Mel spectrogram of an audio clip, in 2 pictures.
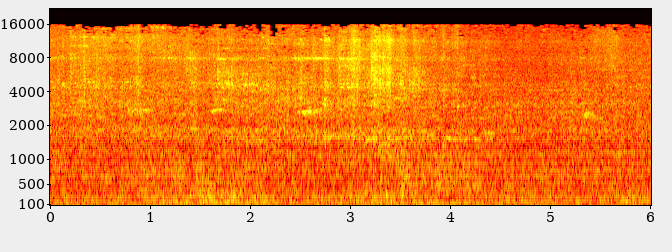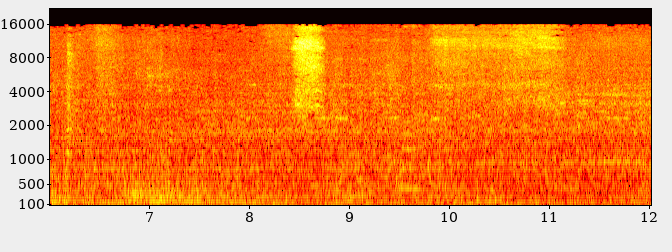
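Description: Double-decker passenger coaches of an Indian express train rolling past on the track: a steady rumble of wheels on rails with a few clicks, and a brief high hiss about eight seconds in.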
